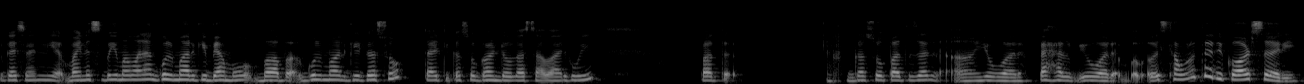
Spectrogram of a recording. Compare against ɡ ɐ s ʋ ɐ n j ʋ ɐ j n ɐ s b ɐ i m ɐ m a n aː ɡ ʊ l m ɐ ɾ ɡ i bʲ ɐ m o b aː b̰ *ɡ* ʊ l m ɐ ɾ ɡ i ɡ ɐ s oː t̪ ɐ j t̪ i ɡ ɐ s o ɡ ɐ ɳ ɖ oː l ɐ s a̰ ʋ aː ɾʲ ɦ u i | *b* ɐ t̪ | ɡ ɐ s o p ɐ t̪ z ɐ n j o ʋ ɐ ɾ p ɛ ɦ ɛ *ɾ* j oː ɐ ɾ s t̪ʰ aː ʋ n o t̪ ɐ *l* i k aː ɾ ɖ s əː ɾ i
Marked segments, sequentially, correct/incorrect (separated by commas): correct, incorrect, incorrect, incorrect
